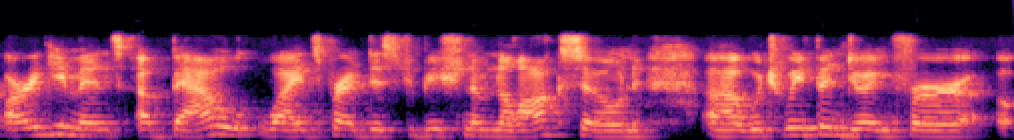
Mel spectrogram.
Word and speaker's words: naloxone: overdose prevention through the distribution of, I guess, naloxone, is that how it's pronounced? Naloxone.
